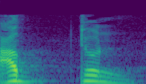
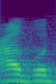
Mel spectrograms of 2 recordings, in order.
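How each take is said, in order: First: The b is followed directly by d, no vowel. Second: The b is followed by an u vowel. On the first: "disukunkan di ba-nya" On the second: "dibaca abud bidhammiha"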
